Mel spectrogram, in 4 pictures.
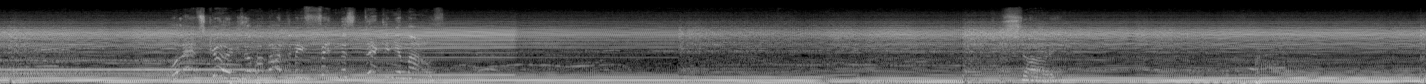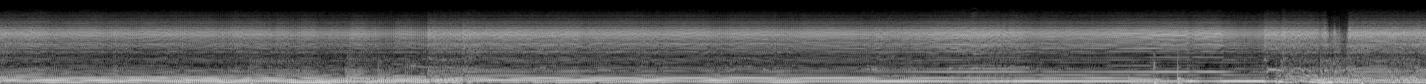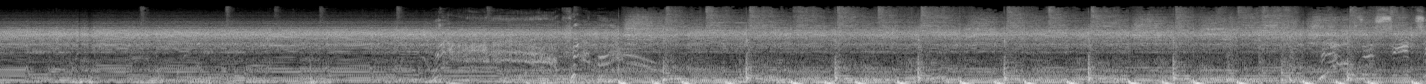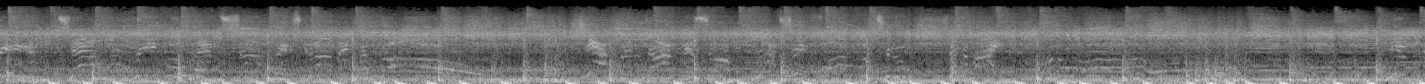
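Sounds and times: bass guitar: 0:00.0 - 0:57.0
distorted electric guitars: 0:00.0 - 0:57.0.

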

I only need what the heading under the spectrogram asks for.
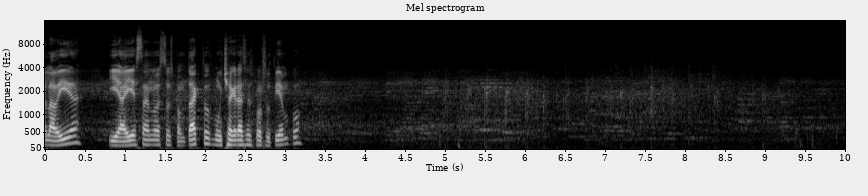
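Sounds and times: audience applauding: 0:04.7 - 0:09.6.

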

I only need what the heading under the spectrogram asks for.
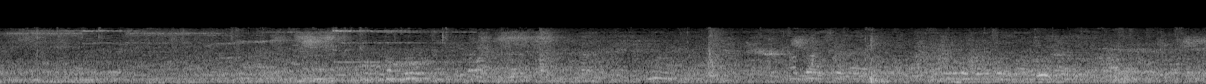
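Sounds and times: thin high squeal: 0:00.0 - 0:04.8
crowd sound: 0:00.0 - 0:12.0
traffic: 0:00.0 - 0:12.0.

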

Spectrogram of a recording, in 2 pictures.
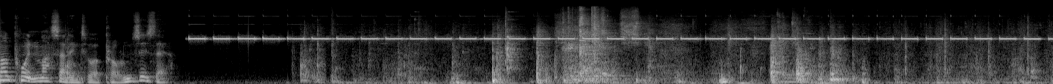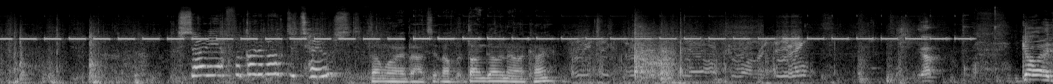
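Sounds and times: smoke alarm pulsing beep: 0:01.8 - 0:20.5.

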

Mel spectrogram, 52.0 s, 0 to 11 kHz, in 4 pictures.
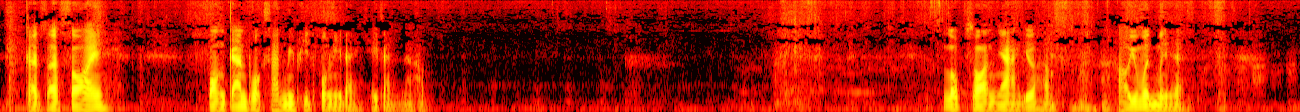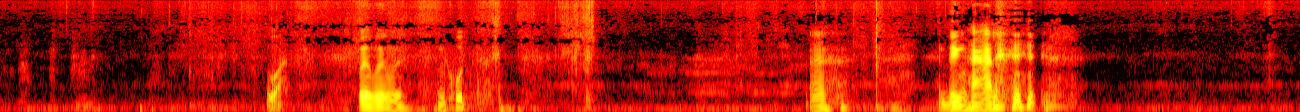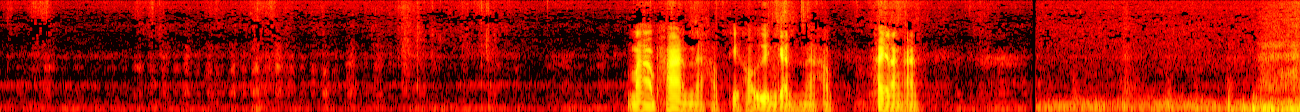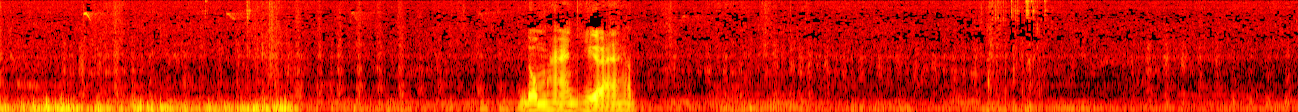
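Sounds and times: leaves rustling: 0:00.0 - 0:04.0, 0:07.4 - 0:12.6, 0:13.6 - 0:23.3, 0:25.4 - 0:31.7, 0:32.3 - 0:42.6
dog panting faintly: 0:11.9 - 0:14.6, 0:27.2 - 0:30.2, 0:38.5 - 0:44.5, 0:45.4 - 0:49.1, 0:49.8 - 0:51.9
dog sniffing hard: 0:38.5 - 0:44.2.

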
